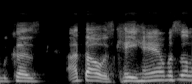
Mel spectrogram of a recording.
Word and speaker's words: Kham: I thought it was K Ham or something like that. I was tripping. I was like, K Ham, and it was like, nah, it's pronounced Kham, like CAM.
